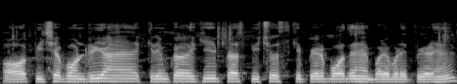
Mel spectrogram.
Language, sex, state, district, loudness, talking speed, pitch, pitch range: Hindi, male, Madhya Pradesh, Katni, -15 LUFS, 220 wpm, 130 Hz, 125-135 Hz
